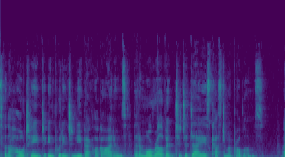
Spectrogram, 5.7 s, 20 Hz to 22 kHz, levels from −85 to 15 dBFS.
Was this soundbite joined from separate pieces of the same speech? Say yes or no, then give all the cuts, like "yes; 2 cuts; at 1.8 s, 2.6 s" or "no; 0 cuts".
yes; 1 cut; at 2.6 s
